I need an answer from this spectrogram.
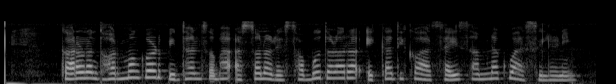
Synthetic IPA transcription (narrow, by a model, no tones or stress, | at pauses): kaɾɔɽ̃ɔd̪ʱɔɾmɔɡɔɽbid̪ʱanɔsɔbʱaʔasɔnɔɾesɔbud̪ɔɭɔɾɔʔekad̪ʱikɔasajsamnakuasileɽ̃i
